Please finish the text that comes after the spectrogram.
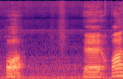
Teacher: it is post-velar and it is also voiceless. Voiceless as well as unaspirated.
